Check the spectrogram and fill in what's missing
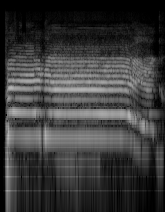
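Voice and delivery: high, loud calling of Benny; old woman shrieking for Benny; mock screech. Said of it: "the mad old woman's like".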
